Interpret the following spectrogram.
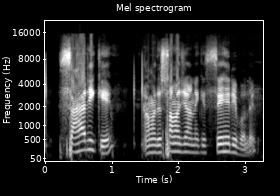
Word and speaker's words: সাহারি: আগে, সেটাকে বলা হয় সাহারি। আর সেহের বা সিহর, এটা হচ্ছে জাদু, অর্থাৎ সেহেরি বলে জাদু হয়ে যায়, মানে উচ্চারণগত পার্থক্যের কারণে। তবে যেহেতু এটা ভাষাগত একটি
